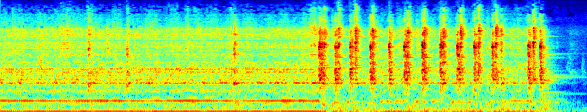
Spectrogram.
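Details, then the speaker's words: Electric hoist motor lifting two loaded buckets: steady hum turns at about three seconds into rough stuttering pulses, then cuts out, bogging and stalling under overload. "Which it was just, you can hear it failing. So I won't push it anymore."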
